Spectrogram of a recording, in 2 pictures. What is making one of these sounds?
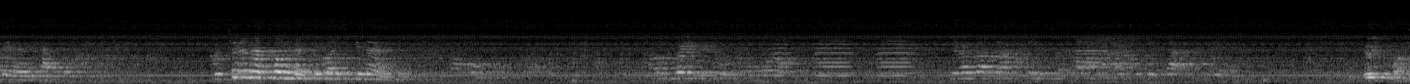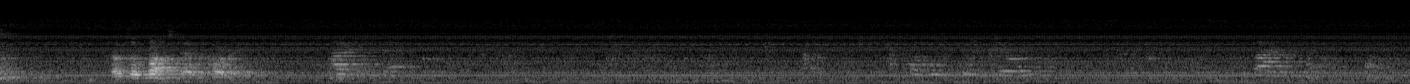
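A man speaks loudly on a stage, echoing in a large hall.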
